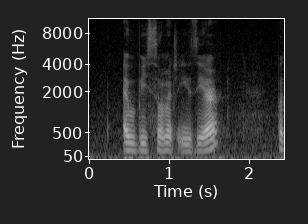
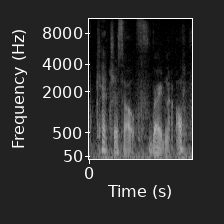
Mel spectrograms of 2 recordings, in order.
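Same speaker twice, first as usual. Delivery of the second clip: low, softer note to self; lowered private reminder; self-correcting aside; 6 semitones lower, 5 dB quieter than usual. Retold or imitated. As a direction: act out quietly checking yourself. Acts out telling herself off.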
